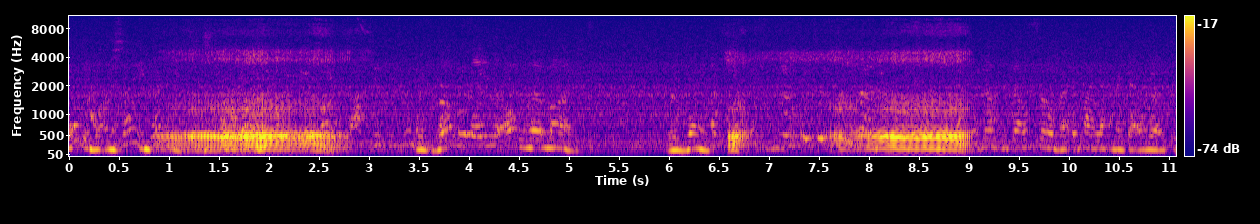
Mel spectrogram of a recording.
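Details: Two long, buzzing, rattly snores on the in-breath, with quieter breathing and faint background voices between them; a dog snoring, said to get even louder than this.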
